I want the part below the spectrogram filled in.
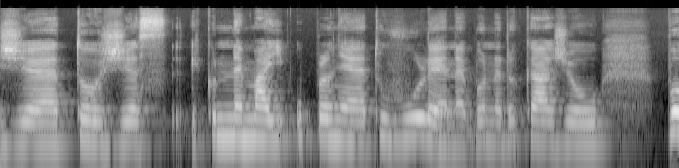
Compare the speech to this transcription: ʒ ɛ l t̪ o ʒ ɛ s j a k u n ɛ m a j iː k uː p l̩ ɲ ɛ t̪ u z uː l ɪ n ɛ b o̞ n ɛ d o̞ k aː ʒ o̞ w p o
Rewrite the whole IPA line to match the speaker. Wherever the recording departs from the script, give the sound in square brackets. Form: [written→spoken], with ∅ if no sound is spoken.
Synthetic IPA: ʒ ɛ [l→∅] t̪ o ʒ ɛ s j a k [u→o] n ɛ m a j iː [k→ʔ] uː p l̩ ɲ ɛ t̪ u [z→v] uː l ɪ n ɛ b o̞ n ɛ d o̞ k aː ʒ o̞ w p o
